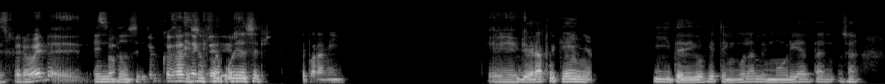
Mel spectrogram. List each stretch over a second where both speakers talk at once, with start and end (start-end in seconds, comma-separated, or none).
0.9-2.5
